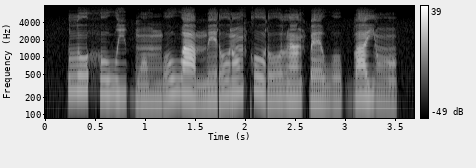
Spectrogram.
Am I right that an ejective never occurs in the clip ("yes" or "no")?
yes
